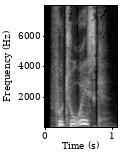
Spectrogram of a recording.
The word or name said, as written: futurisk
